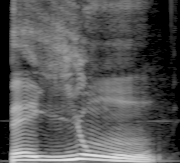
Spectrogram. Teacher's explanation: Et après, vous allez vraiment prononcer le I et le on, hein, puisque le O et le N, ça va être de la nasale. · Et vraiment, vraiment, vous insistez sur le ion.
